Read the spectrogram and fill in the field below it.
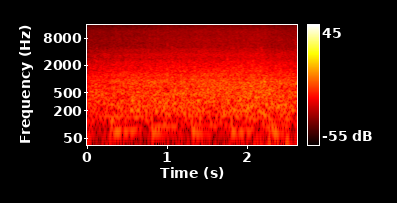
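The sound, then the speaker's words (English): Fast-running stream water rushes in a steady, dense wash of noise that stays constant throughout, with no voices or other sounds. “While the water was running fast down the stream, with a jump the kids made it, but I had to swim.”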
